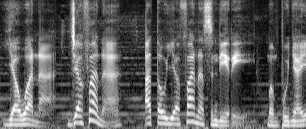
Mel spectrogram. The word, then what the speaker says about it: Yavana: Dan pelafalan untuk yavana biasanya kita sebut sebagai yawana.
